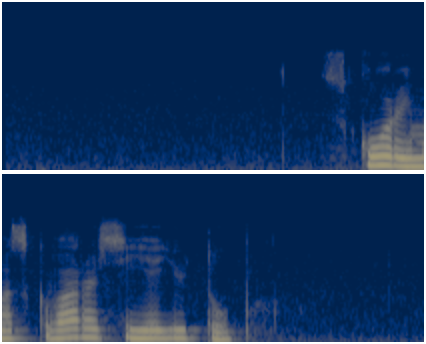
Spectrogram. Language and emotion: Russian, neutral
